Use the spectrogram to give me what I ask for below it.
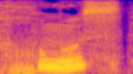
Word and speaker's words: houmous: Alors déjà, ça se prononce houmous, car en hébreu comme en arabe, il y a le H et ça se prononce R.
